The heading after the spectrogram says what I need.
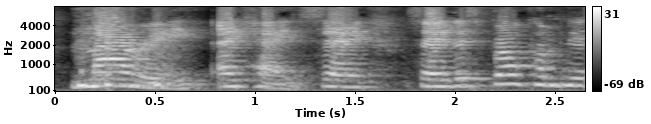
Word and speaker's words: Maaree: Of course, it's Maaree, like when you're getting married. Maaree.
